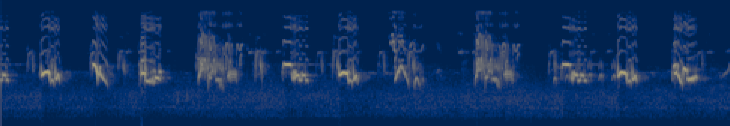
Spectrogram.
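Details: American robin caroling with warbled, up-and-down whistled phrases, a few harsher and fuller than the rest, repeated rapidly with short silences; no other birds or noise.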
